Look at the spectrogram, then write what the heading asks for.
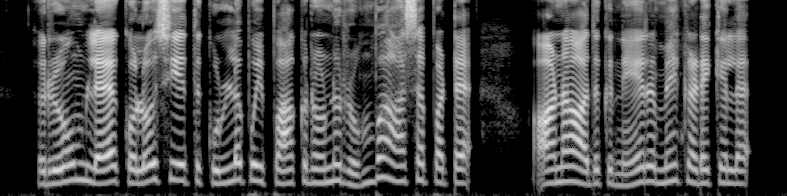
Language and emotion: Tamil, sad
